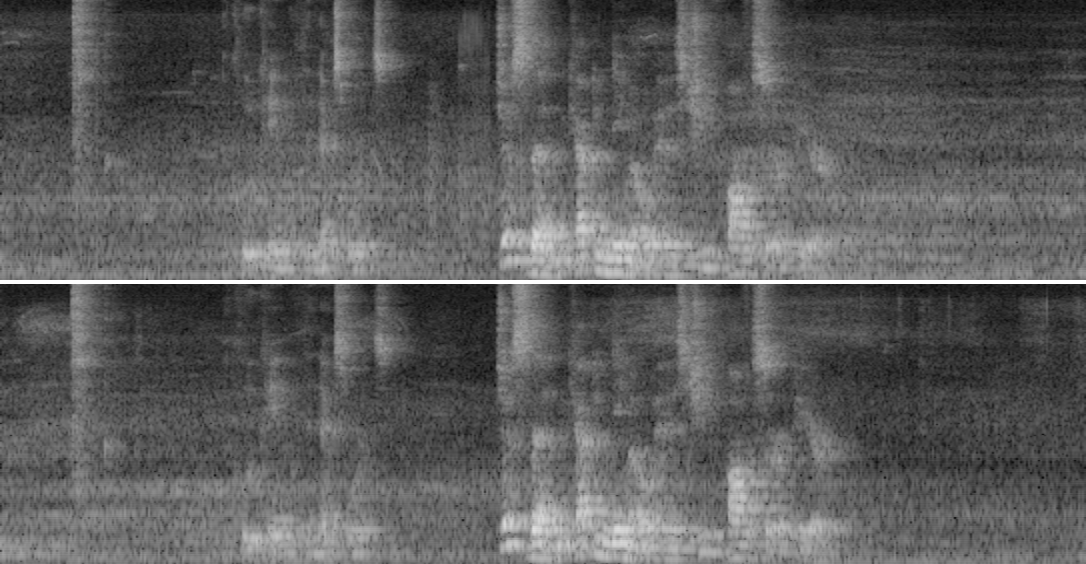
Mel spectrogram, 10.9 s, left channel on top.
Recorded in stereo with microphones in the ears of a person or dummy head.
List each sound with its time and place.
0.7 s a camera shutter: 80° right, 1.9 m
2.2 s a man speaking: 35° left (ahead or behind), 0.9 m
5.0 s a man speaking: 15° left (ahead or behind), 0.8 m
